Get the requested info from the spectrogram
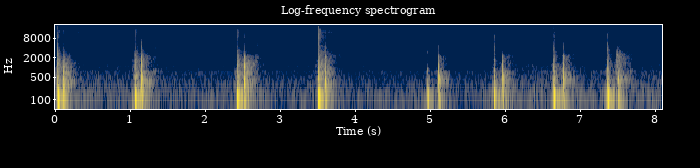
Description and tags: a total of eight footsteps- 4 with some impact and 4 softer ones. use how you want.
concrete, foot, footsteps, hard, surface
